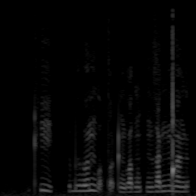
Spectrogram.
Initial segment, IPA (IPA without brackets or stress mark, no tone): ʈʰ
